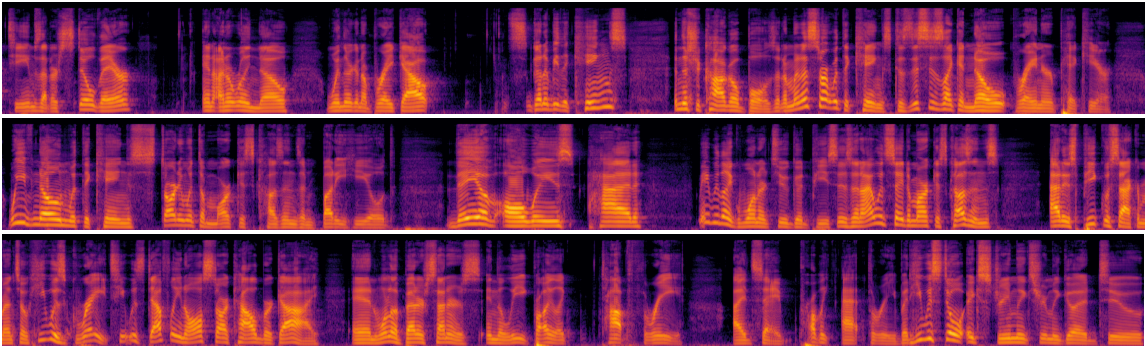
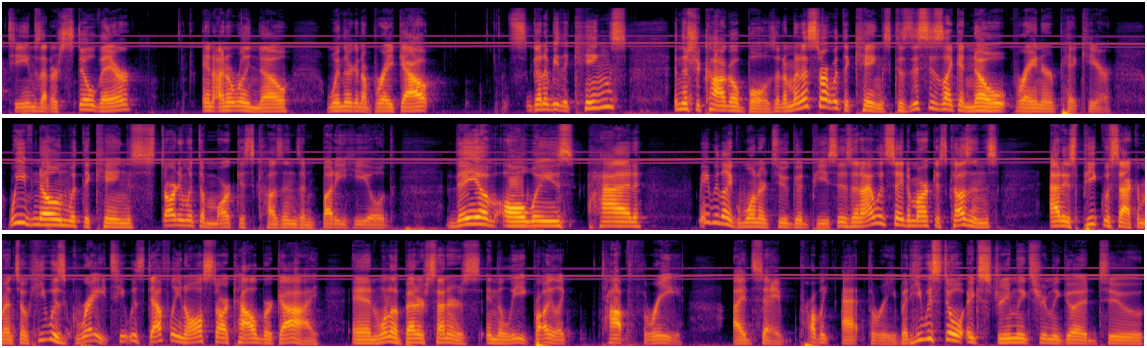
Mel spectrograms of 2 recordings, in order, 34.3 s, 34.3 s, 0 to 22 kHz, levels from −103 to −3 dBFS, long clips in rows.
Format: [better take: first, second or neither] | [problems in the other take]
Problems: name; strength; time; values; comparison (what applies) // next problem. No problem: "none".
first | high-pitched whine; noticeable; throughout; 5 kHz, 20 dB below the speech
